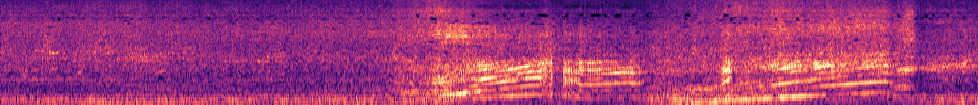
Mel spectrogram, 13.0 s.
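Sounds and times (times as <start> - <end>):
car engine accelerating: 3.9 - 13.0.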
